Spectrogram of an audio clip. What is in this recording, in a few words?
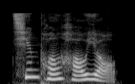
"亲朋好友", Chinese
